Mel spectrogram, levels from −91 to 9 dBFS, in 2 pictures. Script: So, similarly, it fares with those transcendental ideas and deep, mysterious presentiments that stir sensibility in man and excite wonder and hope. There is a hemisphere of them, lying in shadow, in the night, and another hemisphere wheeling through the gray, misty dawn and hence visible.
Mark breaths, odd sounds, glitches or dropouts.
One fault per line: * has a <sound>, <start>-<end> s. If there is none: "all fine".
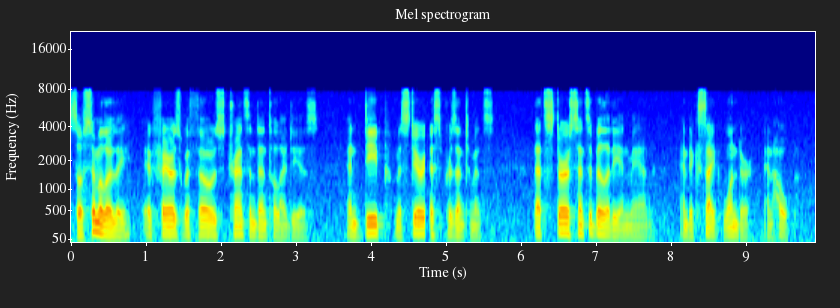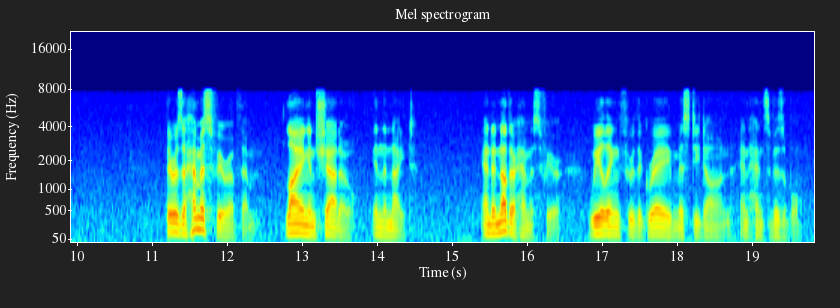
* has a dropout, 4.7-4.8 s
